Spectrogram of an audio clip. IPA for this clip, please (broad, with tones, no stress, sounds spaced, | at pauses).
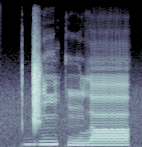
d͡ʒ ĩ˦ k ũ˧ l a˦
